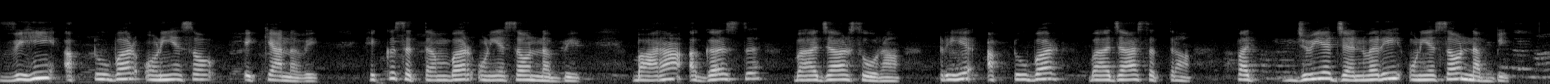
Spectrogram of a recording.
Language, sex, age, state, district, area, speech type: Sindhi, female, 30-45, Madhya Pradesh, Katni, urban, spontaneous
